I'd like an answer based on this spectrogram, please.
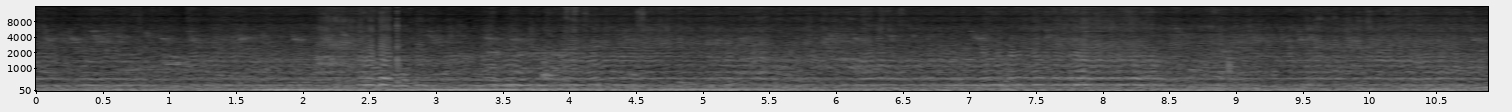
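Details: Western honey bees (Apis mellifera) fill the air with a steady, low droning buzz from their beating wings.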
